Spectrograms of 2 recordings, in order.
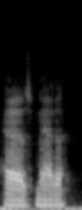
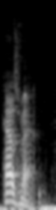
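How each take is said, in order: First: An extra syllable follows the final t. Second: The word ends cleanly on the final t. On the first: The speaker calls it wrong. "You don't go hazmata" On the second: The speaker calls it right. "you say it like that"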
